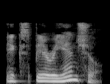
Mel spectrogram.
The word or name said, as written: experiential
